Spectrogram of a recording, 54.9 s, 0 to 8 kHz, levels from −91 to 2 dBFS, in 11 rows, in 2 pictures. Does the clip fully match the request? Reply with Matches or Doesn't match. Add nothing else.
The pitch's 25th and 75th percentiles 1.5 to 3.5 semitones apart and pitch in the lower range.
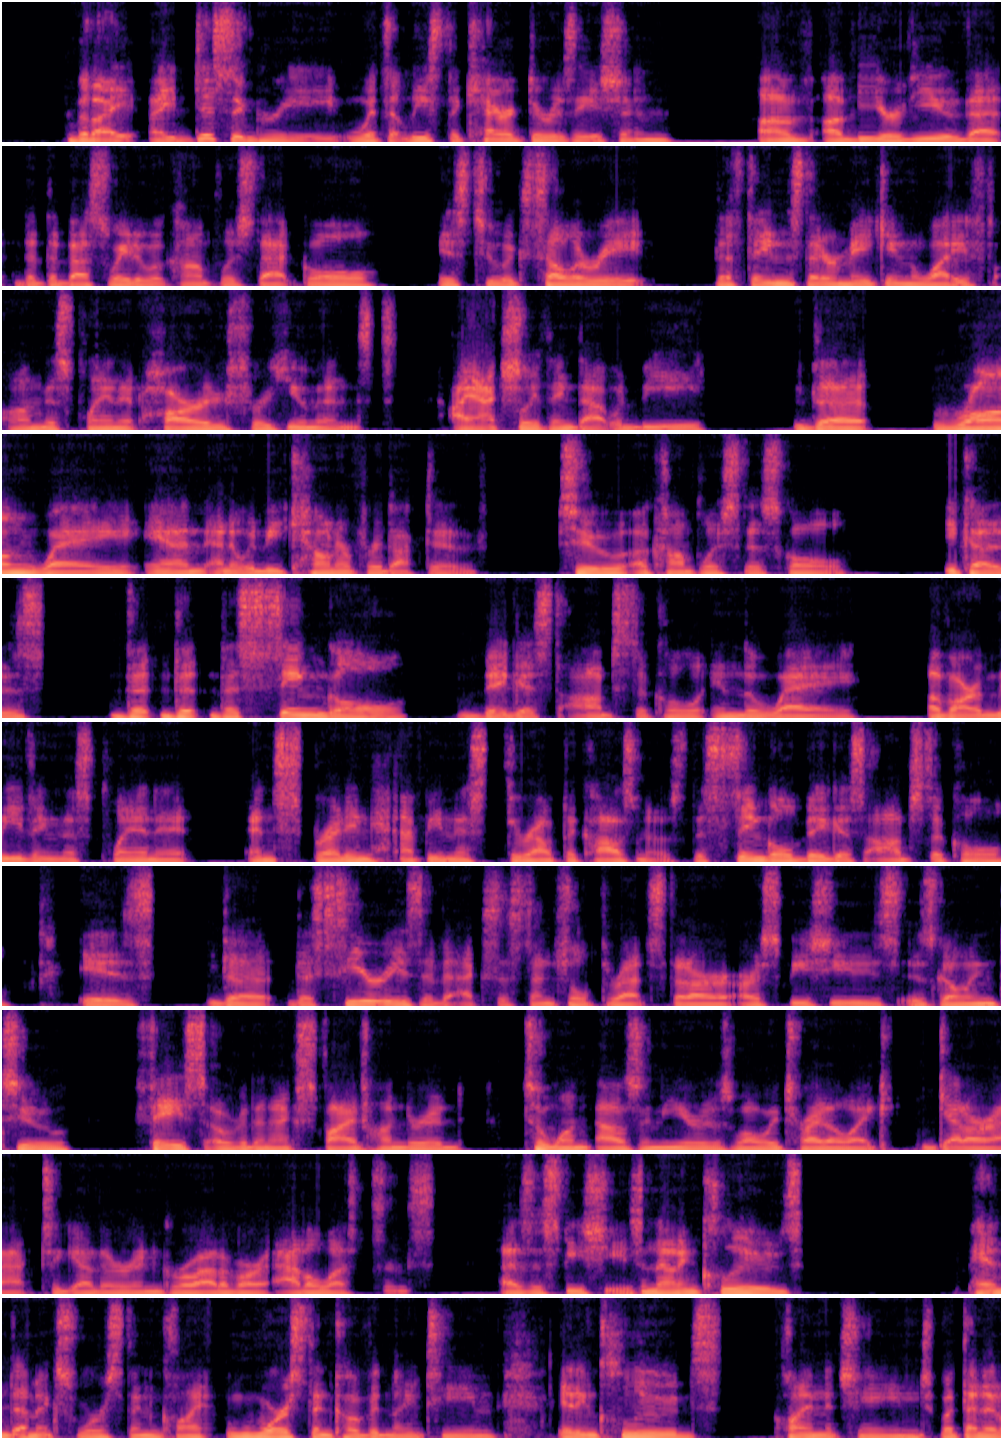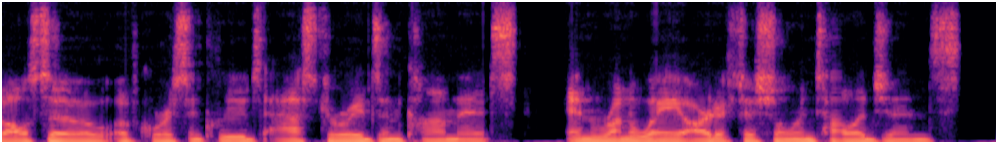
Matches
